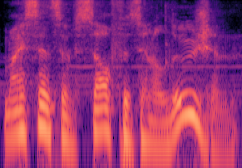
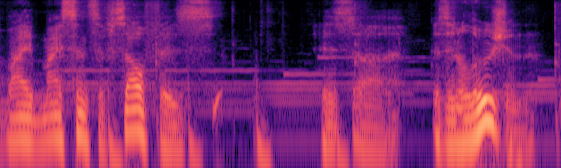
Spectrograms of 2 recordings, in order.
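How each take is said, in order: First: The tone sounds upbeat and relieved. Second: The tone sounds dismayed and heavy. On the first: The idea lifts a weight and frees you. "Or you flip it, and you're like, "Hey" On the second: The idea feels like bad news.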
